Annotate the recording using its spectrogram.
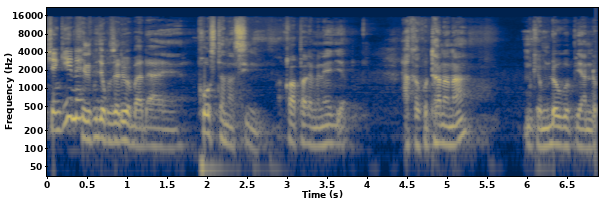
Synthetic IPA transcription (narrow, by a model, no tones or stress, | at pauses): t͡ʃɛŋɡinɛkilikuʄakuzaliwaɓaːɗajɛpʰɔstanasiniakawapalɛmɛnɛʄa | akakutanana | m̩kɛm̩ɗɔɡɔpiand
